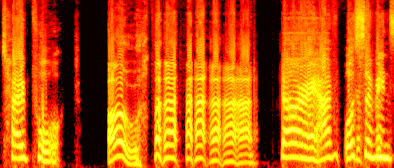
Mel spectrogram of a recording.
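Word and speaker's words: Taupō: How do you say it? It's Taupo. Taupo. Okay, so it's Taupo.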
